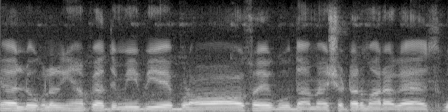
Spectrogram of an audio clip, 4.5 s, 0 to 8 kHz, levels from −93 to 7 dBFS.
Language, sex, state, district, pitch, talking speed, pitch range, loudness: Hindi, male, Odisha, Nuapada, 125 Hz, 225 wpm, 125-130 Hz, -13 LUFS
